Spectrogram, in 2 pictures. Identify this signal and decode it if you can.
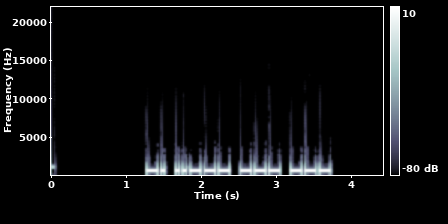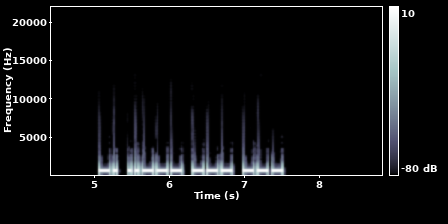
Morse code, heard as a keyed tone, about 25 wpm, 700 Hz. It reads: N2OO N2OO
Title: Easy Call Signs Repeated 2x - 25wpm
